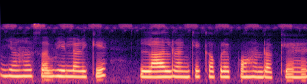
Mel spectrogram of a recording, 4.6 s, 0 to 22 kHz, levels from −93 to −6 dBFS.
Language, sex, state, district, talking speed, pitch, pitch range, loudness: Hindi, female, Uttar Pradesh, Muzaffarnagar, 130 wpm, 250 Hz, 245-270 Hz, -15 LUFS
